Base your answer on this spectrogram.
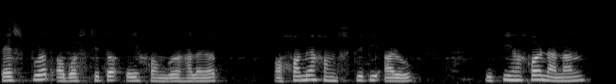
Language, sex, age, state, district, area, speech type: Assamese, male, 18-30, Assam, Majuli, urban, spontaneous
